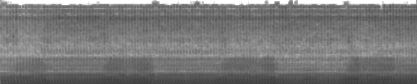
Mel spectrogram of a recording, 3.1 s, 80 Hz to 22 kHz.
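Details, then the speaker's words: 2011 Chevy Equinox 2.4 four-cylinder, idling: loud raspy idle with hard puffing from a blown-out resonator; exhaust leak venting under the rear seats, resonator to be replaced. "In my situation, I had this one bad on my other one, the resonator right here, and you can see where it's blown out right here."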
